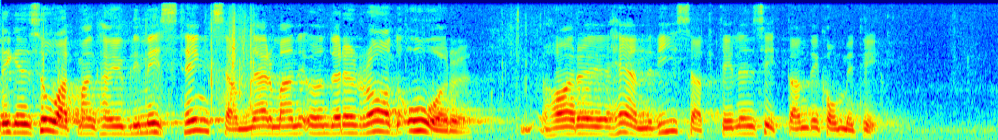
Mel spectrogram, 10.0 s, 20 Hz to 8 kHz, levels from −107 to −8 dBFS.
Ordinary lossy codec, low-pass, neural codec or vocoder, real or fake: none; 7.2 kHz; none; real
